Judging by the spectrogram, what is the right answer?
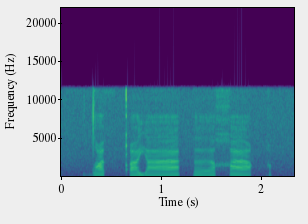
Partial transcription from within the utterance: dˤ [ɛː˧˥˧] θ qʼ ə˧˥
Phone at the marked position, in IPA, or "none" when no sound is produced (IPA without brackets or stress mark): ɛ˧˥˧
